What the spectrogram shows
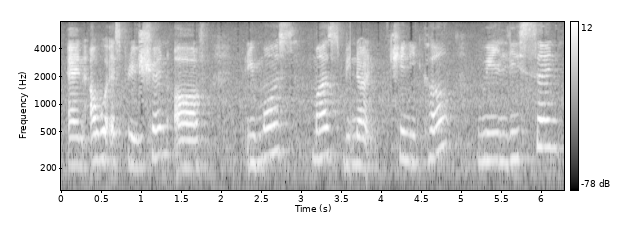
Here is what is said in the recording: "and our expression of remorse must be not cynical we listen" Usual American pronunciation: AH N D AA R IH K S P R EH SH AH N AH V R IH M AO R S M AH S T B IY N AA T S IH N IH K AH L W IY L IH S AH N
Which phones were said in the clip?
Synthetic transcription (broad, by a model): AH N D AA W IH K S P R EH SH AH N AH F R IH M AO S M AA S B IY N AA T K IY N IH K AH L W IY L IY S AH N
